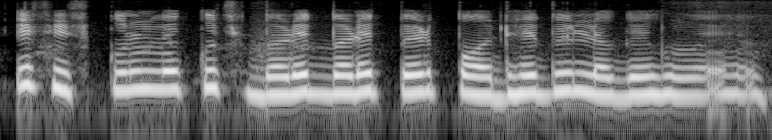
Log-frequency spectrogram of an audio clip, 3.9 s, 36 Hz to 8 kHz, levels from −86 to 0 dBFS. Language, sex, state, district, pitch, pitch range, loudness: Hindi, female, Chhattisgarh, Raipur, 220 Hz, 210-250 Hz, -15 LUFS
